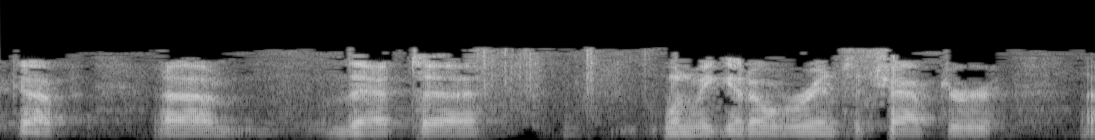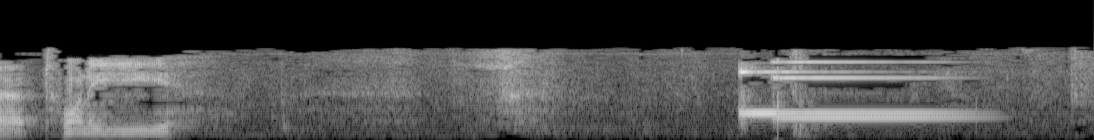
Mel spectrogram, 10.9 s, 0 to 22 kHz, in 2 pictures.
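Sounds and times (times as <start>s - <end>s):
speech: 0.1s - 6.6s
doorbell chiming: 9.2s - 10.6s.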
